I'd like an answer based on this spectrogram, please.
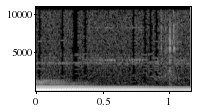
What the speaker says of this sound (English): so you play the open E string,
